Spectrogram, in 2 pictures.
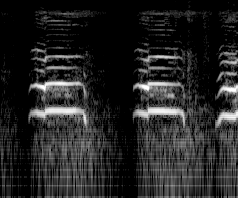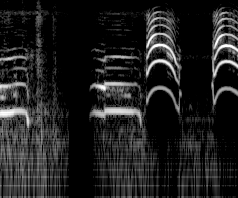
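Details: Cats meowing: four lower, flat drawn-out meows about a second long, then two higher, arched kitten-like meows, separated by short silences.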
